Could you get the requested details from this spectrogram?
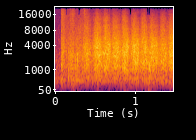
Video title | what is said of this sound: Unboxing AliE - ZHANXIA Official Store Rhinestone & Crystal Jewelry world et petites toiles Homefum | Ça sonne les diamants, hein?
